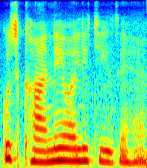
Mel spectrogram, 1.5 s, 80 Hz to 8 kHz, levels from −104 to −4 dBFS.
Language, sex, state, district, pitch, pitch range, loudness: Hindi, female, Uttar Pradesh, Muzaffarnagar, 205 Hz, 195-215 Hz, -13 LUFS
